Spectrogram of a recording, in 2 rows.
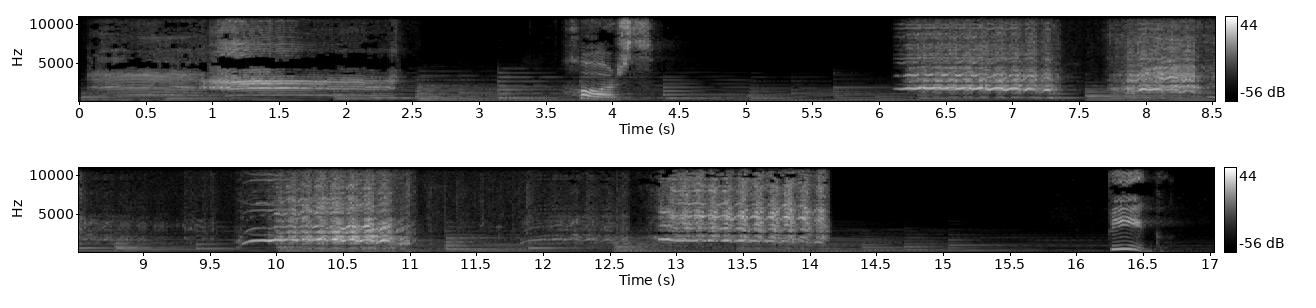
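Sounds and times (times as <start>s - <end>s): keyboard background music: 0.0s - 17.0s
horse neighing: 0.1s - 2.4s, 6.1s - 11.1s, 11.8s - 14.2s.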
